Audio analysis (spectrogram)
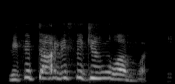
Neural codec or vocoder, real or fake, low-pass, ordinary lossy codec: codec, 24 kHz, 0.9 kbps, WavTokenizer, medium music audio release; fake; 7.2 kHz; none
